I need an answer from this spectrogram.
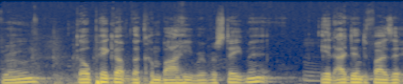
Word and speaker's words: Combahee: It's called the Combahee River Statement. I'm pronouncing this correctly.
